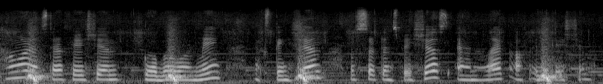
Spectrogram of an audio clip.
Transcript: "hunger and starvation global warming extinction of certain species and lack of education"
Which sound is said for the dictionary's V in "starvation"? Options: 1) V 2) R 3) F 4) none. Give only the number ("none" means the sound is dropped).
3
